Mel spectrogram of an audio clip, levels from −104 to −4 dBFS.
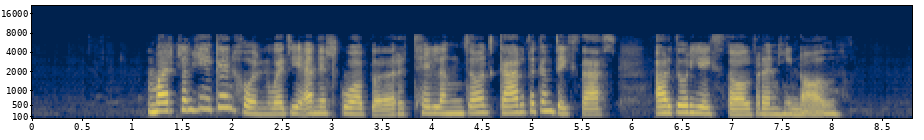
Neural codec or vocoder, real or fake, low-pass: codec, 16 kHz, 4 kbps, FreqCodec, larger model; fake; 7.2 kHz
